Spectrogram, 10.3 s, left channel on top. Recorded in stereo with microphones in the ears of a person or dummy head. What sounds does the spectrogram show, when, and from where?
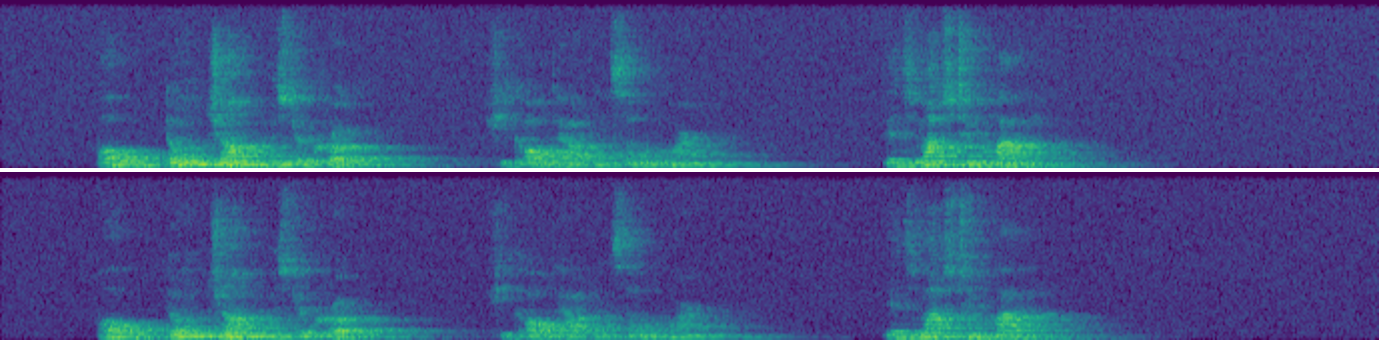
0.7 s a man speaking: 40° left (ahead or behind), 2.5 m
